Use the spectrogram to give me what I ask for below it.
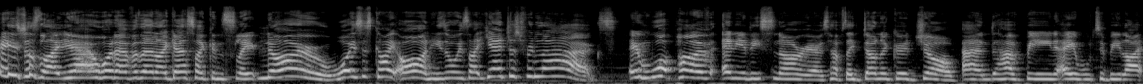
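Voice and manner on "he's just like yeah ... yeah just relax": normal talking voice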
